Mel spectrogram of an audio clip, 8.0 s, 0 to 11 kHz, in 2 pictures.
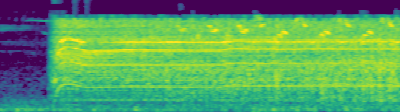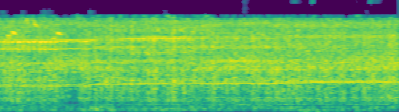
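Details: EGO 10-ft cordless pole saw, carbon fiber telescopic shaft, 56 V EGO battery, first test on bigger branch: sharp start, then steady high chain whine holding pitch through the cut with slight sag; cuts cleanly.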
